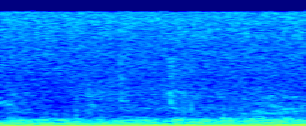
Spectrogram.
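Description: Steady low electrical hum with faint hiss from the sound system during a pause in the speech.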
